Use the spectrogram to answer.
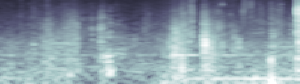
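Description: Footsteps climbing over a mound of earth that barricades a metal gate between cement walls: a few irregular scuffing steps and dull thuds on dirt, growing louder toward the end.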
